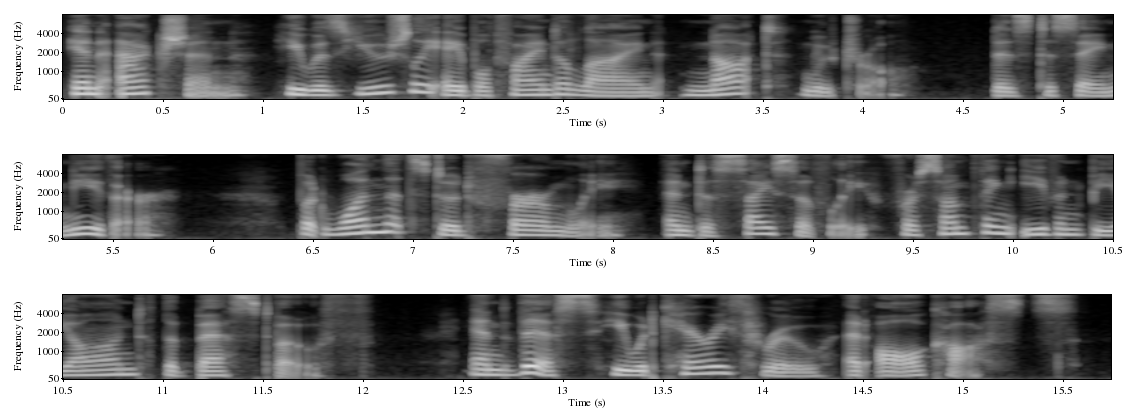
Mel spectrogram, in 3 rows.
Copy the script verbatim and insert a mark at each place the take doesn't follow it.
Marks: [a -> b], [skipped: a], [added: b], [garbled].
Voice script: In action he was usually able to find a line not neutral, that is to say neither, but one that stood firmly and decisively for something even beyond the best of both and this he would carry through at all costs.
In action he was usually able [skipped: to] find a line not neutral, [skipped: that] is to say neither, but one that stood firmly and decisively for something even beyond the best [skipped: of] both and this he would carry through at all costs.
